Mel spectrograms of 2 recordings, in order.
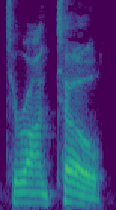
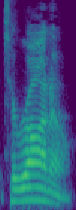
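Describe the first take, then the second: First: The second T is clearly pronounced. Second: The second T is skipped over. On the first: The speaker is not from the city. "people who aren't from the city, always pronounce the last T" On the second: The speaker is a local. "we just kind of we skip over"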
